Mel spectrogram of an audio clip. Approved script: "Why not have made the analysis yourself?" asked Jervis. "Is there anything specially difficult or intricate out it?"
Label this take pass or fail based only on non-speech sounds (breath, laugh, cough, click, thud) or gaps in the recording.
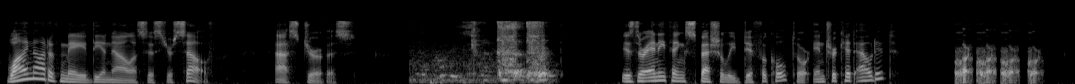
fail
